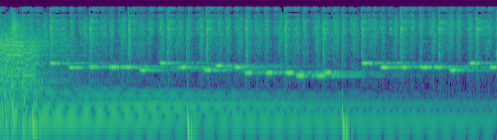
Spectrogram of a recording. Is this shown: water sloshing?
no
